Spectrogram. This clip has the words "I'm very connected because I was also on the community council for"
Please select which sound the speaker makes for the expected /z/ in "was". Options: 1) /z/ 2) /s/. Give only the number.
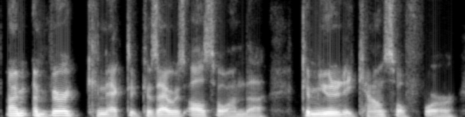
1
